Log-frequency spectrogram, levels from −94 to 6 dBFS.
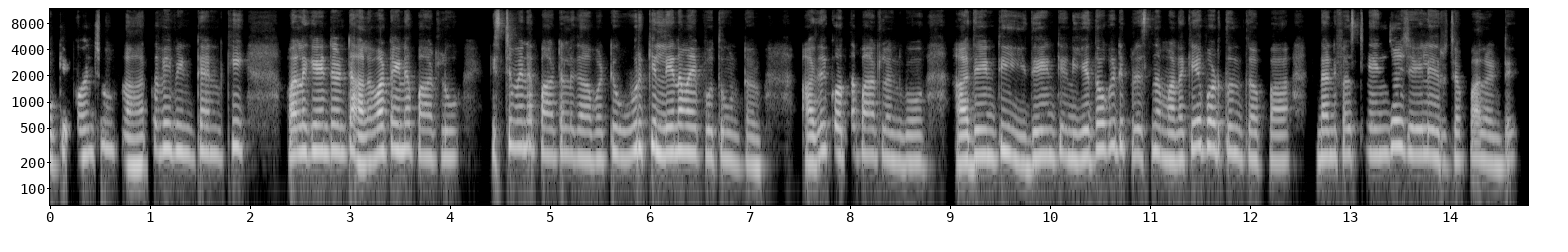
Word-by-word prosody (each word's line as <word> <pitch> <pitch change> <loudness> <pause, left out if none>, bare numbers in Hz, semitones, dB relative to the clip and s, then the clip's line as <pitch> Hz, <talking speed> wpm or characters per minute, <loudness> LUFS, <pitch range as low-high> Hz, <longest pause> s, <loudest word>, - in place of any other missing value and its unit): Okay. 220 - -1
కొంచెం 255 +6 -1 0.2
పాతవి 200 +9 0
వినటానికి 260 +2 -1 0.5
వాళ్ళకి 260 +2 +5
ఏంటంటే 270 -1 +3
అలవాటైన 265 +7 +5
పాటలు, 235 -1 -2 0.4
ఇష్టమైన 300 -1 0
పాటలు, 245 0 -1
గాబట్టి, 225 +2 -2 0.2
ఊరికే 290 +2 +3
లీనమైపోతూ 255 -3 +3
ఉంటారు. 195 -2 -5 0.5
అదే 255 +7 +1
కొత్త 250 0 +1
పాటలు 245 -1 -2
అనుకో 205 0 -4 0.5
అదేంటి, 235 +4 +2 0.2
ఇదేంటి 235 +5 0
అని 225 -1 0
ఏదో 280 +5 +2
ఒకటి 305 +1 -1
ప్రశ్న 245 +2 -2
మనకే 225 +8 +1
పడుతుంది 265 -5 0
తప్ప, 220 +1 -6 0.5
దాన్ని 235 0 0
ఫస్ట్ 245 +1 -7
ఎంజాయ్ 295 +4 +1
చేయలేరు 245 -4 -1
చెప్పాలంటే. 210 -2 -3
245 Hz, 130 wpm, -23 LUFS, 225-270 Hz, 0.5 s, వాళ్ళకి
